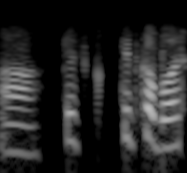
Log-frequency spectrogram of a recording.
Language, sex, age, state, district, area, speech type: Goan Konkani, female, 30-45, Goa, Canacona, rural, conversation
